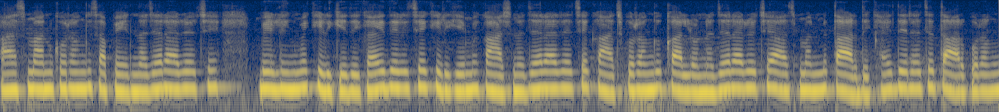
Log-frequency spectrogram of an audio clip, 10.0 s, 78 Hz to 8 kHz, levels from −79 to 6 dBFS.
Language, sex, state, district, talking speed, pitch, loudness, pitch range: Rajasthani, female, Rajasthan, Churu, 240 wpm, 200 Hz, -11 LUFS, 190-205 Hz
